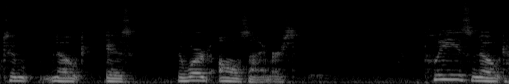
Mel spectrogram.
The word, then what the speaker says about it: Alzheimer's: word because it is it does not have a t it is Alzheimer's and if you'll notice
